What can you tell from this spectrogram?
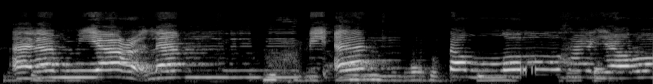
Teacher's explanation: মিম সাকিনের পরে বা আসছে মিম সাকিন ইকফা গুন্না হবে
